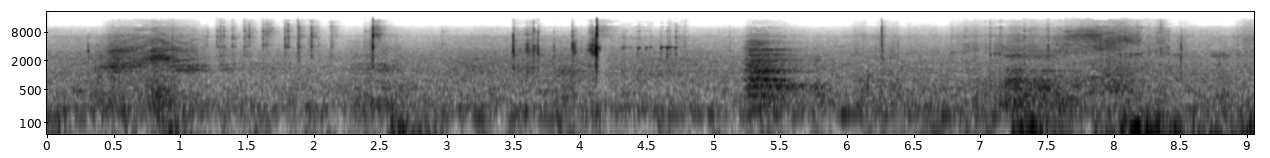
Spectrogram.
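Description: Metal clicks of an aluminium quickdraw carabiner being clipped onto a bolt hanger, several sharp clicks between about two and four seconds in, the loudest one just past the middle. Between them a climber breathes hard three times, long noisy breaths.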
